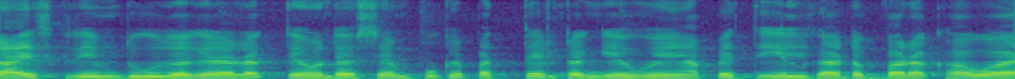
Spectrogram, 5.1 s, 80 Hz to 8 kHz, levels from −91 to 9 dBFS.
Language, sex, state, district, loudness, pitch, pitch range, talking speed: Hindi, female, Haryana, Rohtak, -14 LUFS, 195 Hz, 190-200 Hz, 235 wpm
